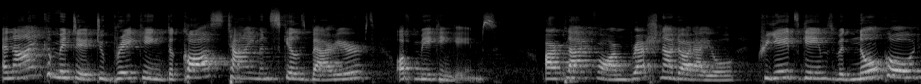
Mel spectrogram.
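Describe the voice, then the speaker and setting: With a Pashto accent, a woman speaks at high pitch and a fairly slow pace. Her pitch variation is ordinary, and the room echo is audible. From Pakistan. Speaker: tech startup founder. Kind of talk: keynote speech. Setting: stage with audience. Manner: energetic, confident.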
